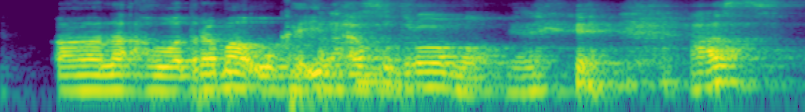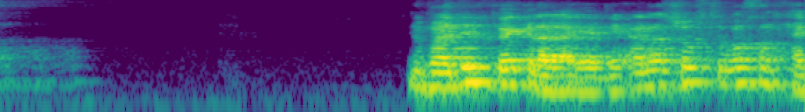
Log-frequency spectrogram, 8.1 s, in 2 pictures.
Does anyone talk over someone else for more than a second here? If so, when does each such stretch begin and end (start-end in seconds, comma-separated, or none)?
none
